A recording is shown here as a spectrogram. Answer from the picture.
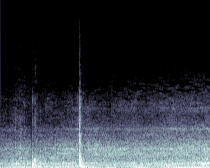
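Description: A motor vehicle engine running with a steady low hum that grows slightly louder, with two light clicks in the first second.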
